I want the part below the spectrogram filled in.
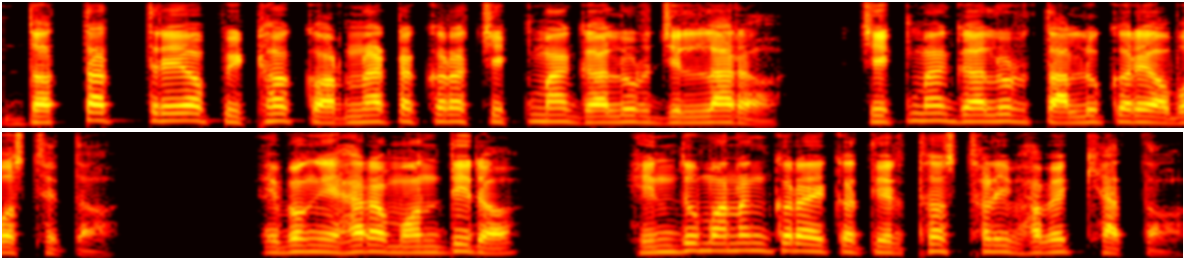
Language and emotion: Odia, neutral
